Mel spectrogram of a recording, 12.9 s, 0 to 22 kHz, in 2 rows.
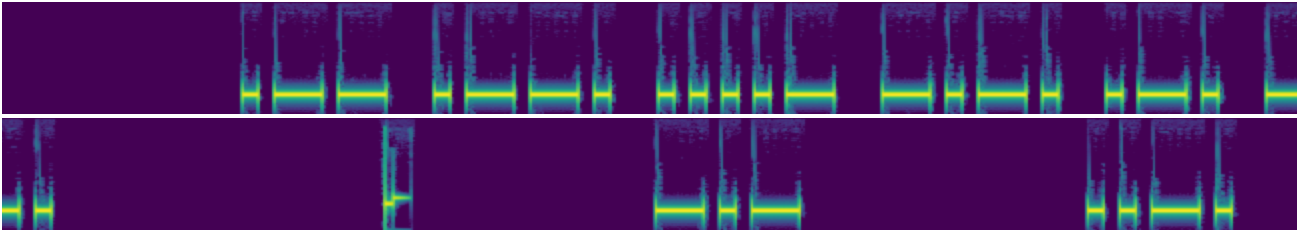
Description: Morse code, heard as a keyed tone, about 15 wpm, spaced as for 11 wpm, 700 Hz. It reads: WP4CRN KF
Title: USA Call Signs - 6 Characters - 6x Character Spacing - 15wpm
